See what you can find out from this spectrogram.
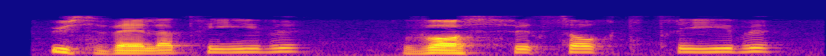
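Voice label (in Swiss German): "uswelletriiwel", Alsace Haut Rhin; vin; de quelle sorte de raisin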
